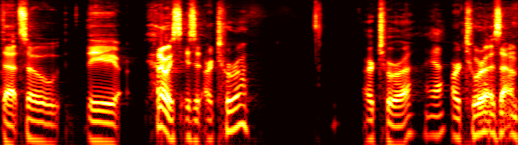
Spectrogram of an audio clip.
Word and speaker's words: Artura: Artura, yeah.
